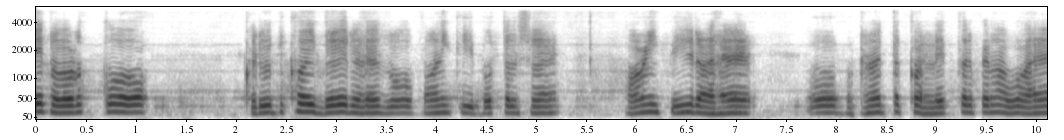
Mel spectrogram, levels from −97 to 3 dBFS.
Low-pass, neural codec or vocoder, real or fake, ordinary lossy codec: 5.4 kHz; codec, 24 kHz, 1 kbps, SNAC; fake; none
